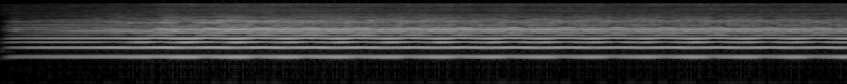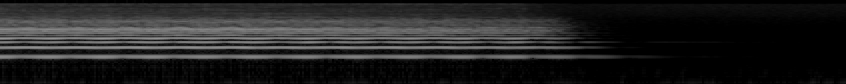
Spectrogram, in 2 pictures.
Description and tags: violin arco vibrato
